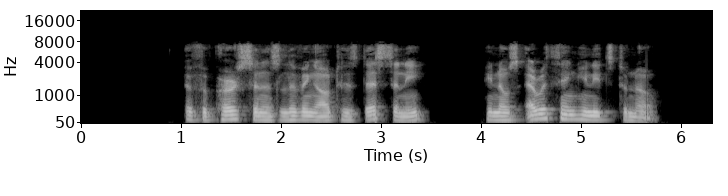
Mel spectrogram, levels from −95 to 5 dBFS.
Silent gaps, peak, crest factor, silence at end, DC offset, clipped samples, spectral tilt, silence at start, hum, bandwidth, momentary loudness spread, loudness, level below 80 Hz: 3.54-4.01 s; -6 dBFS; 20 dB; 0.6 s; under 0.1%; under 0.1%; -5 dB/octave; 1.05 s; none; 7.8 kHz; 8 LU; -26 LUFS; -62 dBFS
